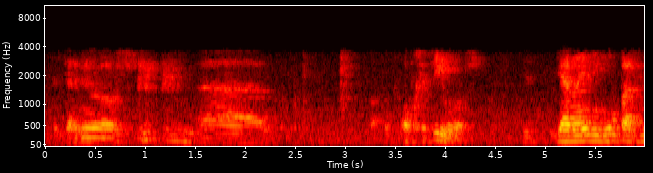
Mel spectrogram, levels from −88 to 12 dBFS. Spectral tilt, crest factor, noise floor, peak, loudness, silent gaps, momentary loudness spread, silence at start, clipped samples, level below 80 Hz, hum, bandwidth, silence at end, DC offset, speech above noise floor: -10 dB/octave; 20 dB; -54 dBFS; -14 dBFS; -32 LUFS; none; 24 LU; 0 s; under 0.1%; -70 dBFS; none; 3.9 kHz; 0 s; under 0.1%; 22 dB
